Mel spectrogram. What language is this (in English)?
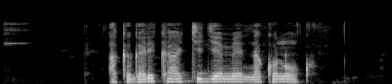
Kinyarwanda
